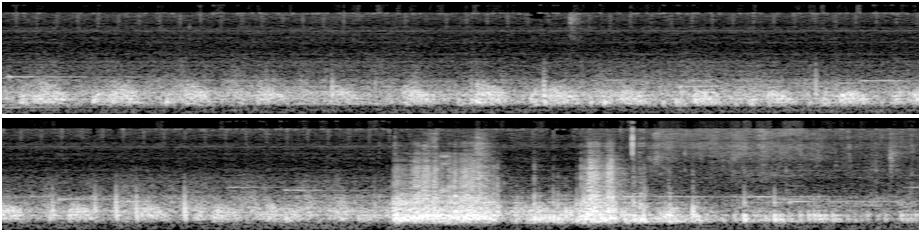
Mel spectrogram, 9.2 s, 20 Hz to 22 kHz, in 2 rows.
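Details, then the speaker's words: A midwife holds a Doppler to the belly at a 13-week pregnancy appointment, the first time the heartbeat was heard. Fast, regular whooshing fetal heartbeat at 160 beats per minute, which is normal. "Yeah, and at that, the baby's heartbeat was 160 beats per minute, which is very normal, she said."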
